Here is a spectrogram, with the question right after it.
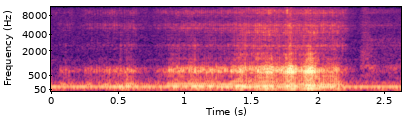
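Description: A Cavalier King Charles Spaniel snorts with low, rough, rattling breaths that swell and then fade.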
